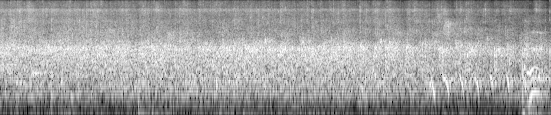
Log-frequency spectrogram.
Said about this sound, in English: Can we give her a round of applause for you?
